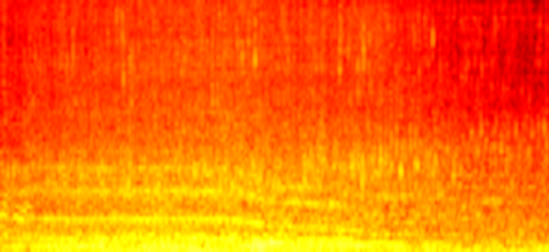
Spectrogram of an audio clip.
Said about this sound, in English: Find a place to hold on. I drive very slow. This is not a very long trip. It's an extremely short boat ride, but we don't want to go swimming on the way over there.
